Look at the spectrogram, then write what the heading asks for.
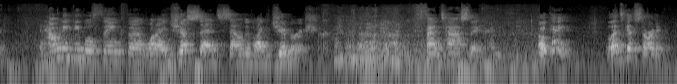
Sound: laughter

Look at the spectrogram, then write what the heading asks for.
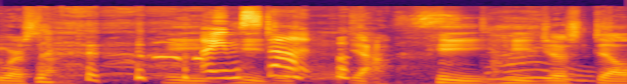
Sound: laughs

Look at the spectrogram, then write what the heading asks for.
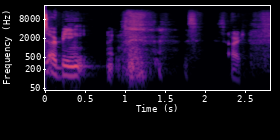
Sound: chuckling

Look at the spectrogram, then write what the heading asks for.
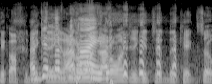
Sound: laughs

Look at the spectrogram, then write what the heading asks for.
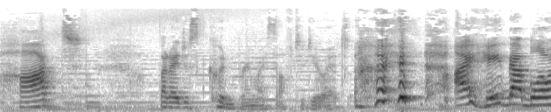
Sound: laughing

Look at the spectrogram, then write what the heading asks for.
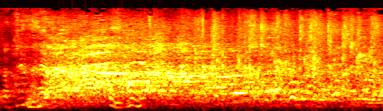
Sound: audience laughs

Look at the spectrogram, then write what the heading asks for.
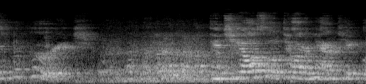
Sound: laughter

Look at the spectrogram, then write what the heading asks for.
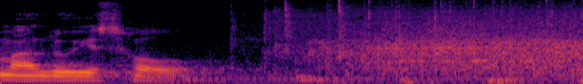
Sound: applause

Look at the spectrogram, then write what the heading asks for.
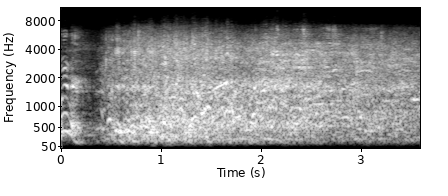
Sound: chuckles

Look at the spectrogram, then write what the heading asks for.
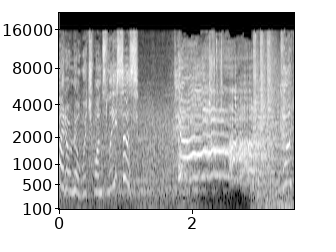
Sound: screaming

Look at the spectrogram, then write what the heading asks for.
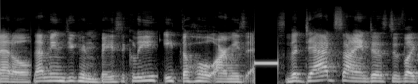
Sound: beep

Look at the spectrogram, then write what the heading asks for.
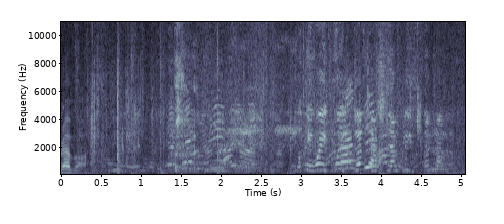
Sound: children talking

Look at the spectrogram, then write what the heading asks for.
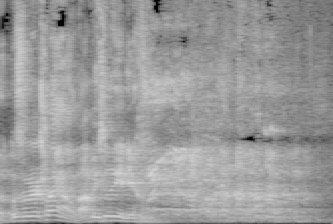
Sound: audience laughing

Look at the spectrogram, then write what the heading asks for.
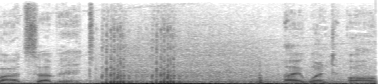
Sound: engine revving

